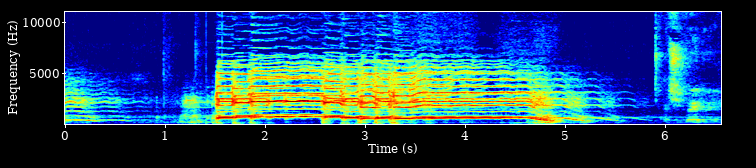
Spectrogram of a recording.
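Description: A sustained electric guitar chord through harmonizer, delay and reverb effects rings out thick with layered harmonies, echoing repeats and a wide reverb wash before fading.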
